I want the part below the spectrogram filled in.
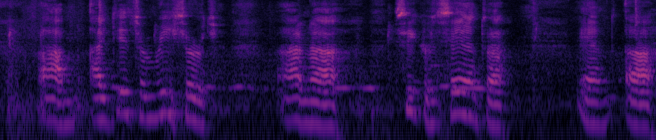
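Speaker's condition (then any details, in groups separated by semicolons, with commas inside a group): Parkinson's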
